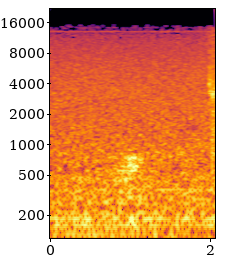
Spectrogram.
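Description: Quiet room tone: a faint steady low hum with light hiss, and no distinct sound standing out.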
